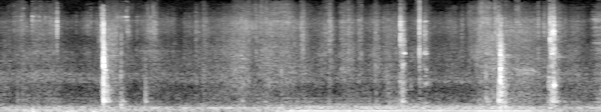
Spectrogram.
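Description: Scattered metallic clicks and clinks of parts and tools being worked by hand in a diesel truck's engine bay, over a low steady hum. A deeper hum joins about three seconds in and stops shortly before the end.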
